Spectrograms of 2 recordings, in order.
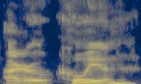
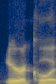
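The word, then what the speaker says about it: Iroquois: native tribes like the Cherokee, the Shauni, the Arocoyan. Um they all had uh traditions that kind of gave the early landscape a meaning like it wasn't just that's pronounced Irakcoy, my friend.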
